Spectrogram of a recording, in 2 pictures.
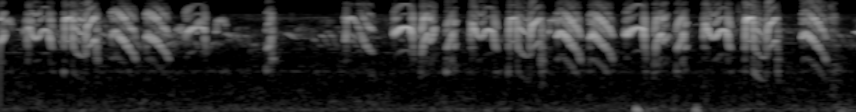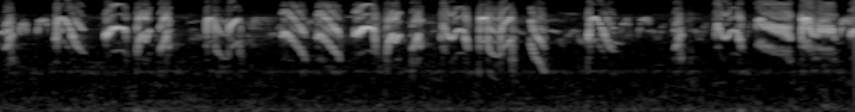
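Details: Blue-winged leafbird singing a dense, continuous run of high, sharp chirps and quick slurred whistles in varied bursts, with brief pauses between phrases and a clean, quiet background.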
